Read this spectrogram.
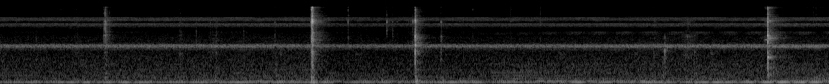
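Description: Metal parts click and tap as a small motor is handled.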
